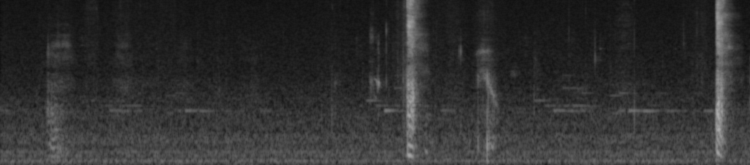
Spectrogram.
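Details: Twin baby brother sneezing: two sharp, brief bursts with a softer one between them in a quiet room; small sneezes.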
